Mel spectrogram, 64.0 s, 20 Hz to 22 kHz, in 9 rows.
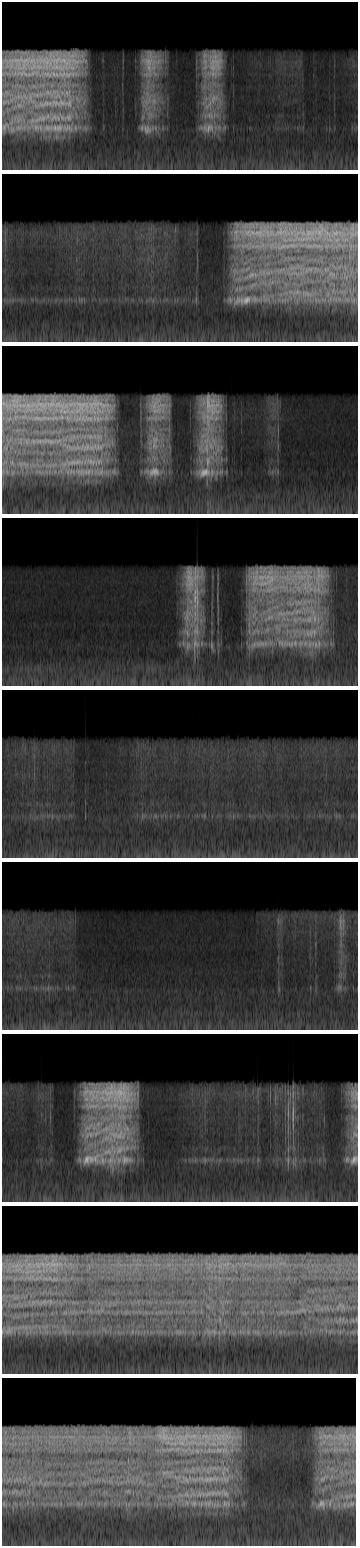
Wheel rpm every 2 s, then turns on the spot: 100, 10, 20, 20, 20, 30, 150, 160, 60, 20, 0, 0, 20, 90, 10, 10, 20, 20, 10, 0, 0, 10, 70, 20, 30, 150, 160, 160, 160, 160, 140, 40.
4-10 18-20 28-38 44-48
